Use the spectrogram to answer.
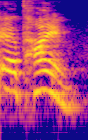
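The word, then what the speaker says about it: ethyne: ठीक है, प्रोनाउंसिएशन पर विशेष ध्यान देना है, ये एथाइन, प्रोपीन, ये प्रोपाइन, ठीक है, ब्यूटीन, ब्यूटाइन, इस तरीके से एंड सो ऑन।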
